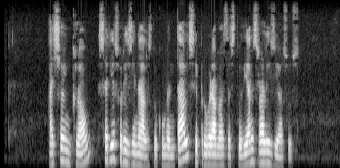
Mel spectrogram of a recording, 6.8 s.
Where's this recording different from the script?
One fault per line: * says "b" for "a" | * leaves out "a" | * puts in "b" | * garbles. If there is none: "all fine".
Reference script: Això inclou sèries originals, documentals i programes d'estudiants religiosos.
all fine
